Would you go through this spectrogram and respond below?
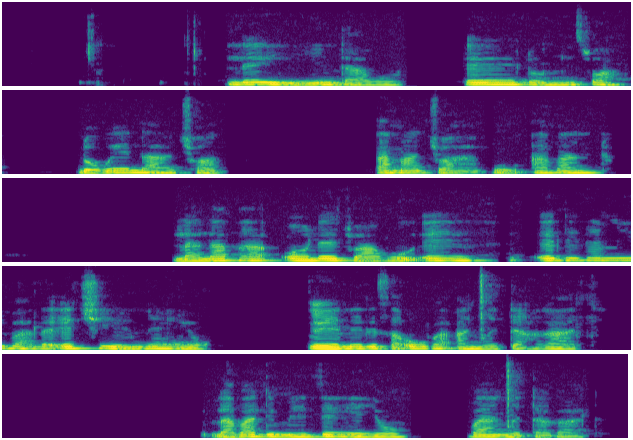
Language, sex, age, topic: North Ndebele, female, 50+, health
